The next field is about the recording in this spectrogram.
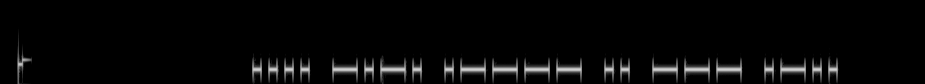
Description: Morse code, heard as a keyed tone, about 15 wpm, 700 Hz. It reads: HC1IOL
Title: DXCC-100 Call Signs - 6 Characters - 15wpm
